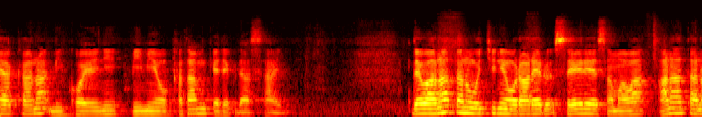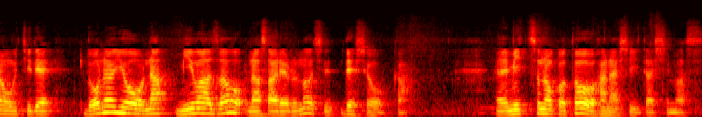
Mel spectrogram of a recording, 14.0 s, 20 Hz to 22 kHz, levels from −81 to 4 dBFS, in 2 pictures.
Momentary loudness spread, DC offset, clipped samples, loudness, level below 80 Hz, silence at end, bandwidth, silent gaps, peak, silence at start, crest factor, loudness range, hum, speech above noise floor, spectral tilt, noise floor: 13 LU; under 0.1%; under 0.1%; -21 LUFS; -72 dBFS; 0 s; 13.5 kHz; none; -2 dBFS; 0 s; 18 dB; 7 LU; none; 33 dB; -5.5 dB/octave; -53 dBFS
